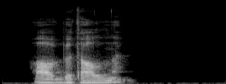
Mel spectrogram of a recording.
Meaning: present participle of avbetale
- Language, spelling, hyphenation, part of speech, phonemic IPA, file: Norwegian Bokmål, avbetalende, av‧be‧tal‧en‧de, verb, /ˈɑːʋbɛtɑːlən(d)ə/, Nb-avbetalende.ogg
